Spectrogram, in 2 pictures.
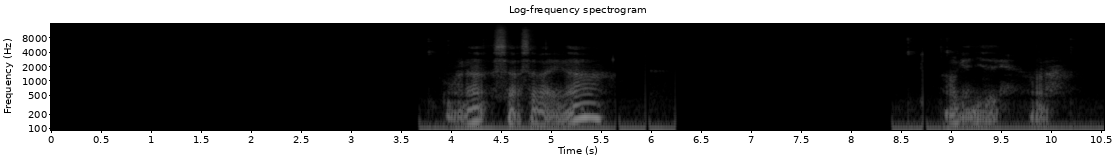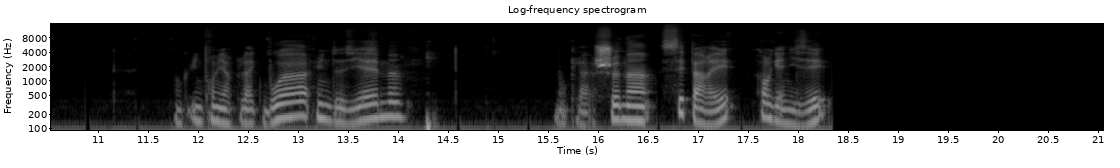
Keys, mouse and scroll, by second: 0.0 shift+click, 0.6 shift+middle click, 1.1 shift+click, 1.6 shift+click, 2.2 shift+click, 2.9 shift+click, 3.3-4.5 shift+drag, 4.8 click, 5.9 click, 6.7 KP_Subtract, 7.0 click, 8.0 shift+click, 8.9 click, 10.2 click, 11.7-12.9 drag, 13.1 click, 14.3 KP_Subtract, 14.8 click, 16.2 click, 16.8 click, 17.5 click, 18.3 click, 18.5 KP_Subtract, 19.3 click, 19.8 click, 20.7 click.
